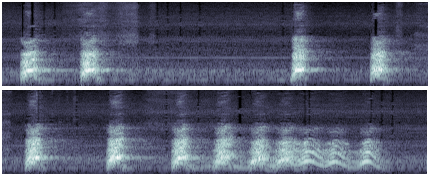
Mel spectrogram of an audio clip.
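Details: Alarm barks from a Siberian Husky: two sharp barks, a pause, several spaced single barks, then a quickening run of warbling, rising-falling barks that trail off.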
